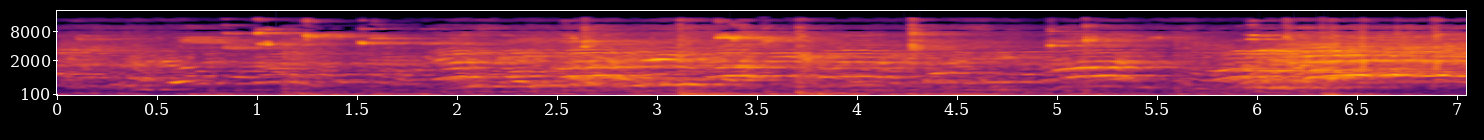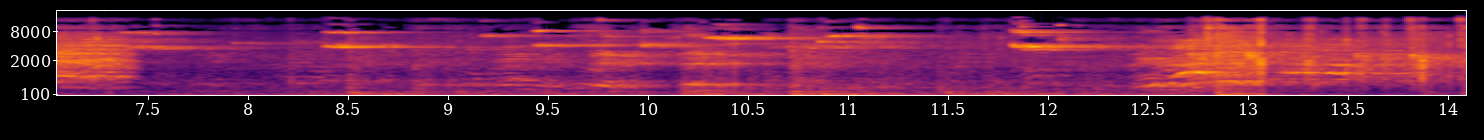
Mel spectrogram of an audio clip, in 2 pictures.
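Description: Basketball dribbled on a hardwood gym floor during a game, with running footsteps and players' shouts echoing in the hall. Short high sneaker squeaks come in the middle and near the end.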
